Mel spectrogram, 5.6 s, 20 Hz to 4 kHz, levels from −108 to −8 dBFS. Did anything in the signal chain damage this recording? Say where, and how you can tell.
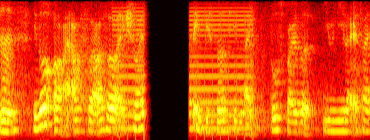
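Yes. From 1.68 to 3.80 s a hard, raspy buzz sits on top of the speech at about 6 dB below it, pitched at 217 Hz with a dense stack of harmonics and steady throughout. This is GSM phone buzz entering at the analogue wiring stage: a nearby 2G handset on a call transmits radio bursts 217 times a second, and a junction in the audio circuitry rectifies those pulses into an audible tone unrelated to the signal.

From 2.16 to 2.85 s there is a call audio freeze. The last sound is stretched into a fading tail before about 580 ms of silence, and then the speech resumes exactly where it stopped, with nothing skipped but everything after arriving 674 ms late. The cause is likely the network: packets were held up and the jitter buffer ran dry, so the receiver padded the gap in the G.711 stream, which carries nothing above 4 kHz.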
